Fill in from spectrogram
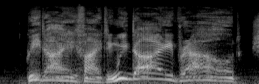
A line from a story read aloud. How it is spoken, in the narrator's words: she hissed at herself, a feminine voice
